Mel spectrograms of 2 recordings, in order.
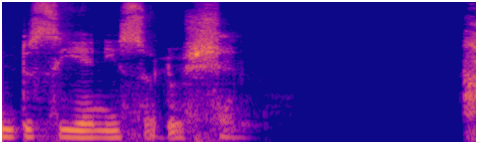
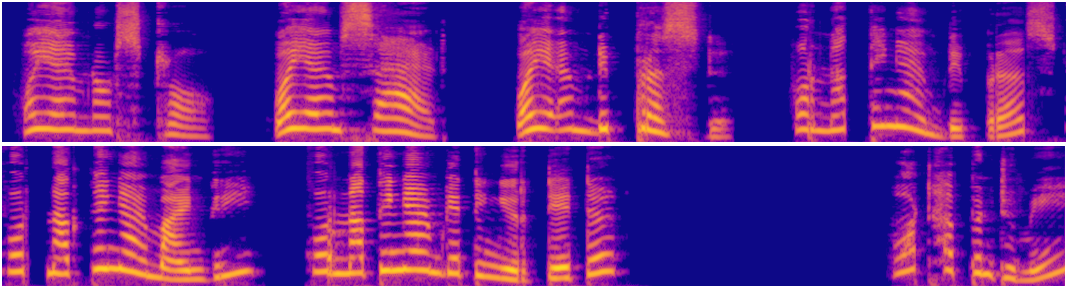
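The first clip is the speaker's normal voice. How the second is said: higher and louder, rushing complaints; mock frustrated outburst; 6 semitones higher, 4 dB louder, faster than usual. Preacher acting out a depressed, irritable believer, higher and louder. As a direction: vent like someone irritated for no reason.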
